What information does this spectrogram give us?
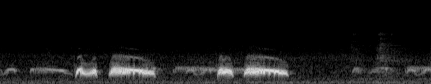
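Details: Decoy spotted dove cooing to attract wild doves: soft lead-in notes, then two strong phrases, each a brief doubled note and a sustained mellow coo, fading to quiet murmuring.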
